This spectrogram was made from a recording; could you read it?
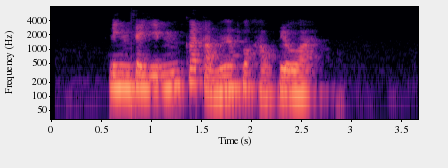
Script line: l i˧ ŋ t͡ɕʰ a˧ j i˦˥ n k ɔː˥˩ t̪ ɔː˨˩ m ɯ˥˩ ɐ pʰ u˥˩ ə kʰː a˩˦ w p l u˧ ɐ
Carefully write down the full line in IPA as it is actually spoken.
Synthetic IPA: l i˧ ŋ t͡ɕ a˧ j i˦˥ m k ɔː˥˩ t̪ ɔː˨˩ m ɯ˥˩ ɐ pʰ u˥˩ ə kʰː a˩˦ w k l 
